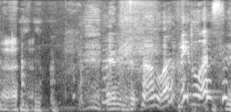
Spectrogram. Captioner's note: group laughing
